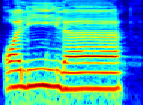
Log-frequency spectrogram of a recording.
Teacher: قاف ہے، حروف مستعلیہ میں سے ہے، اس کو موٹا کر کے پڑھیں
